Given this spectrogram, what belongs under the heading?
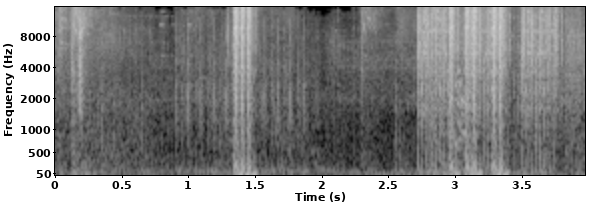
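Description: Gunfire in Black Ops 3 rattles in rapid automatic bursts, with one sharp burst early and a longer volley later, loud and close.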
